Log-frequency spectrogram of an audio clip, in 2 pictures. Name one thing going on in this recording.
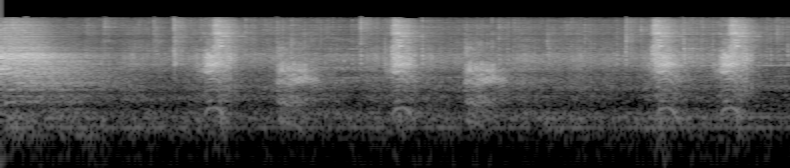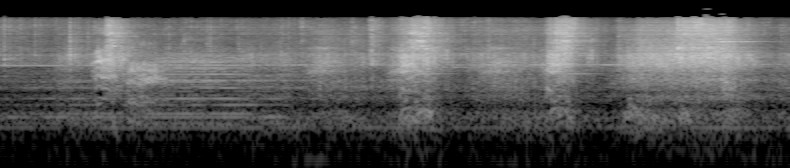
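Fighting sound effects whoosh and clash from a phone's speaker in quick bursts.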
